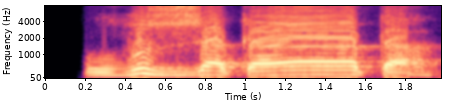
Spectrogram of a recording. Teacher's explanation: واو کو زا کے ساتھ ملا کر سختی سے پڑھیں گے.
